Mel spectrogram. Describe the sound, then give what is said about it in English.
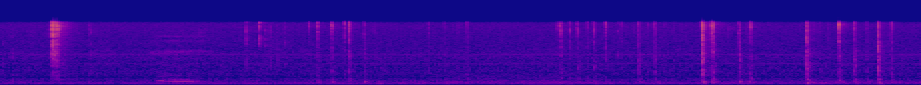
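Quiet, irregular clicking of keys on a Spanish-layout computer keyboard, with scattered taps and a few brief bursts of faster typing over a low background hum. “Spanish keyboard.”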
